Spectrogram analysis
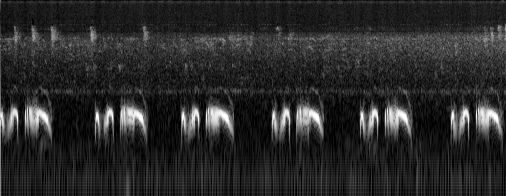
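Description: A spotted dove repeats soft, mellow coos in twos and threes, each phrase ending in a longer rolling note, about every two seconds.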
